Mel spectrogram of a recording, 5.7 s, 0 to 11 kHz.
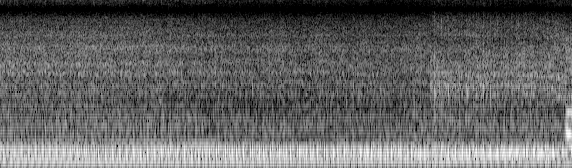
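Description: A Suzuki SV650 motorcycle with a dyno flash tune idles loud and close, its steady low engine throb pulsing evenly throughout, with a slight change in tone near the end.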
